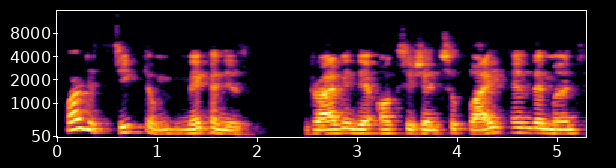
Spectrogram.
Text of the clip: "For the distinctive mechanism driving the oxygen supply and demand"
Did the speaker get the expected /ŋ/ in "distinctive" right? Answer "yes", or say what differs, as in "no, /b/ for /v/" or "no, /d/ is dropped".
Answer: no, /ŋ/ is dropped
